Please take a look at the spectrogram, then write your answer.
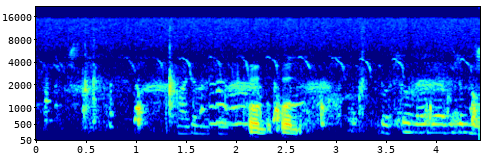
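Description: Hens cluck and chatter as they are let out of their coop, with a busy run of close, fairly faint calls and a person speaking briefly among them.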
